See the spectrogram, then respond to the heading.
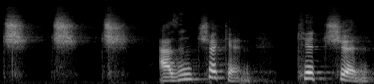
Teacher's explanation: And kitchen, right, has a ch sound. It's actually a T and a sh, as in shine.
